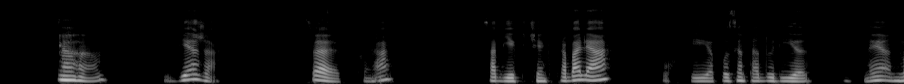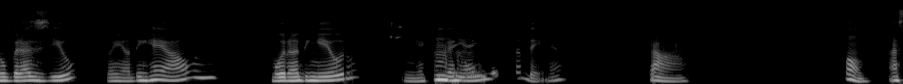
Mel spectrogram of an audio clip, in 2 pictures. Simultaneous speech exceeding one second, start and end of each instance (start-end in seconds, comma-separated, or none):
none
